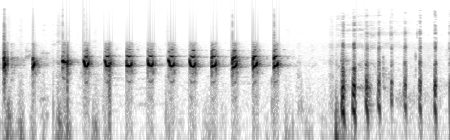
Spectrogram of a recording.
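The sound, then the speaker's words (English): Turkey calling: a steady, evenly spaced run of about a dozen loud yelping notes, then after a short pause a quicker series of sharper, clipped notes that weaken toward the end. “But yes, that sound means it is getting close to turkey time. You have been working on your skills.”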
